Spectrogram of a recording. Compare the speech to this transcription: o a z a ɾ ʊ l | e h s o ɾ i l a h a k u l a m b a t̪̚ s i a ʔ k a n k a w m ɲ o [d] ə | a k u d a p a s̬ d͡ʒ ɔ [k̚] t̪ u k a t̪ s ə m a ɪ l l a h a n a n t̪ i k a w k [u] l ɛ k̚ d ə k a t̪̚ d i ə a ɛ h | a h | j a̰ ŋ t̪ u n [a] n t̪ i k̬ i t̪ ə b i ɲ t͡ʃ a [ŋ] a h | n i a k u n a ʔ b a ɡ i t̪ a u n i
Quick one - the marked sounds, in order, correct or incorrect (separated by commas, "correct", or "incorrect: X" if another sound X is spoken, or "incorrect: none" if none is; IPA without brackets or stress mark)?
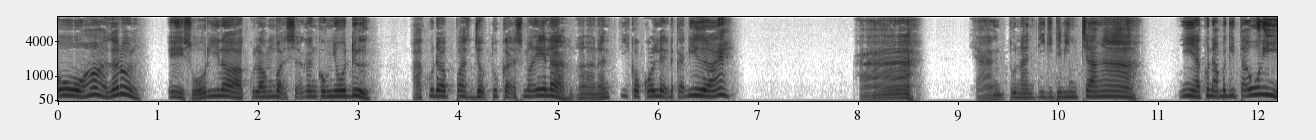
correct, incorrect: p̚, incorrect: o, correct, correct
